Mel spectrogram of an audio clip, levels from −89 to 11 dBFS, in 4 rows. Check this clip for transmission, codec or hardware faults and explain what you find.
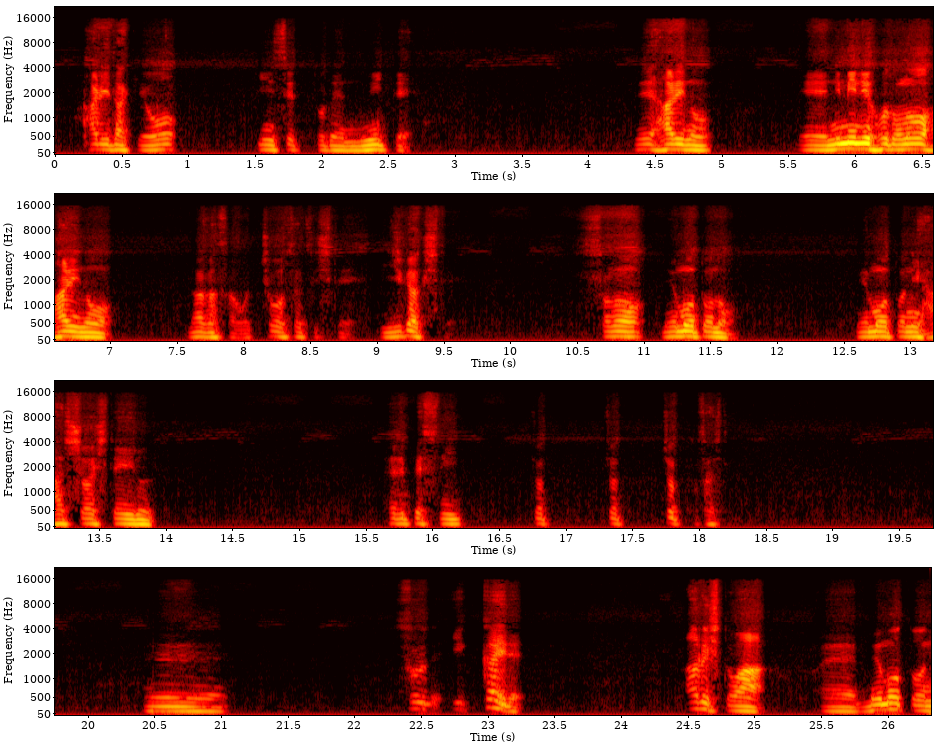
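One fault is present: channel delay (comb filtering), from 20.5 to 23.76 s. One channel arrives around 20 ms behind the other, and when the two are summed to mono, shared content cancels at evenly spaced frequencies, with the first notch near 30 Hz and the rest packed closely above it. At a delay this long the result sounds rough or slightly doubled. Unlike flanging, the notches stay fixed, and unlike a distinct echo, the copy does not come back as a separate repeat.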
